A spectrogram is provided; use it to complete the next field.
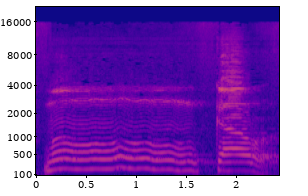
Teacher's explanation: Yang betulnya mungkar, ro jadi tebal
